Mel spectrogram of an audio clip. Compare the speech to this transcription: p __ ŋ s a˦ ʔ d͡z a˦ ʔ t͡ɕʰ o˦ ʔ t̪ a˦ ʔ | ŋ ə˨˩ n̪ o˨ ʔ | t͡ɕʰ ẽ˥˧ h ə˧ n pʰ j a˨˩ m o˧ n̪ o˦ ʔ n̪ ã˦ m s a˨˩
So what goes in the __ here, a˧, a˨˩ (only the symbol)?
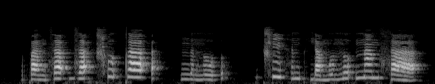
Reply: a˨˩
